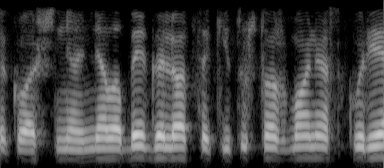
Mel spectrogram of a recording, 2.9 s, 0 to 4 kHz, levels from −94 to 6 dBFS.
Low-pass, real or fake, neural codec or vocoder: 3.6 kHz; fake; codec, 16 kHz, 4 kbps, X-Codec, WavLM features, trained on Multilingual LibriSpeech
